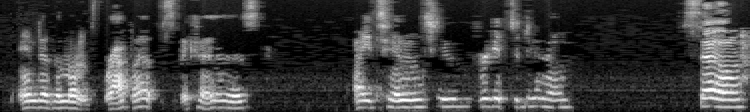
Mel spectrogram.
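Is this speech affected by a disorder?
Yes: cerebral palsy.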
